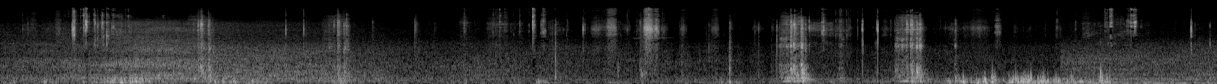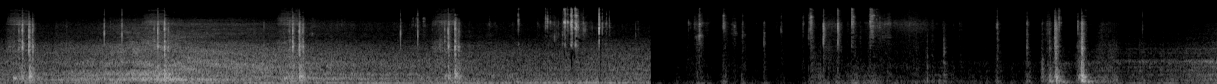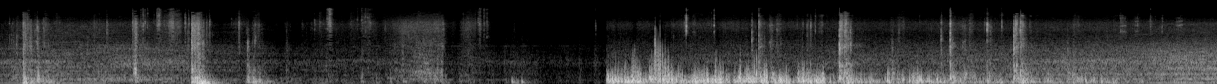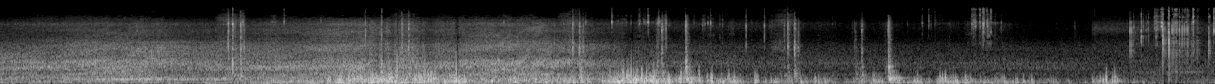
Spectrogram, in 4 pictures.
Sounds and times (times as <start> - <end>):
Car: 0.0 - 48.6.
